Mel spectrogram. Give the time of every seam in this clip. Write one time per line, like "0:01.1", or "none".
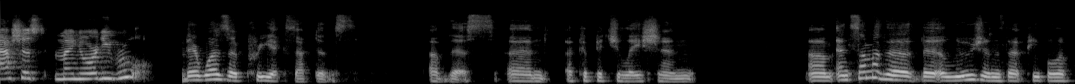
0:01.8
0:07.5

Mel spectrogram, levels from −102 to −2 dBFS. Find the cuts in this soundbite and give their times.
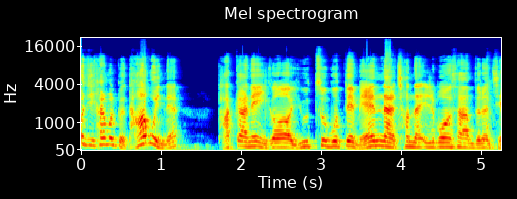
none

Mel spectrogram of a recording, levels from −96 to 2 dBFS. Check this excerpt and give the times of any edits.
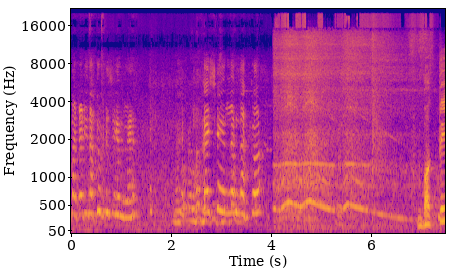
0:04.0

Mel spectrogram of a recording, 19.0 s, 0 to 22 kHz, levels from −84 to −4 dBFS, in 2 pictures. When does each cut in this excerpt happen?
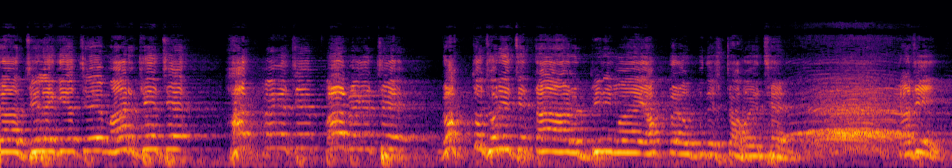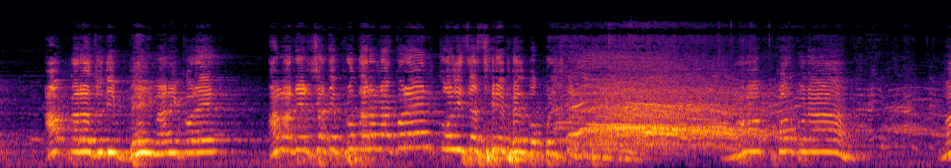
none

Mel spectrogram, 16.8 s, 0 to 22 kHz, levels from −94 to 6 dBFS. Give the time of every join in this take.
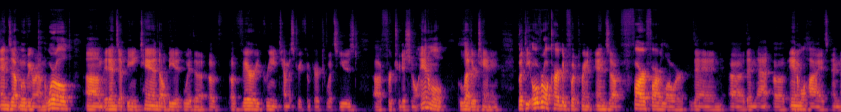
none

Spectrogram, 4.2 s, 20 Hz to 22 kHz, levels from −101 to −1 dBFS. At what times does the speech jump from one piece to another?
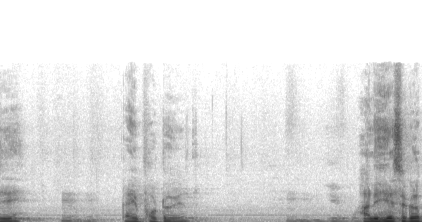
none

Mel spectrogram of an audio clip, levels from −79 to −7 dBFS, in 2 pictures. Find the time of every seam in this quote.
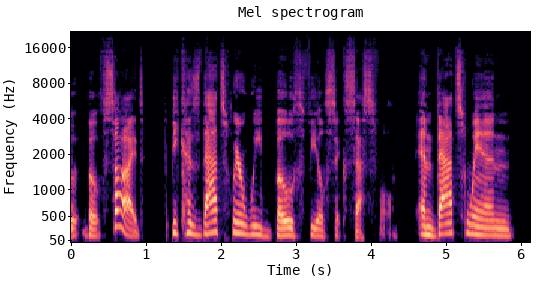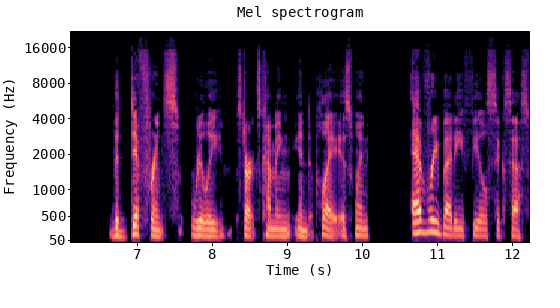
0:04.6

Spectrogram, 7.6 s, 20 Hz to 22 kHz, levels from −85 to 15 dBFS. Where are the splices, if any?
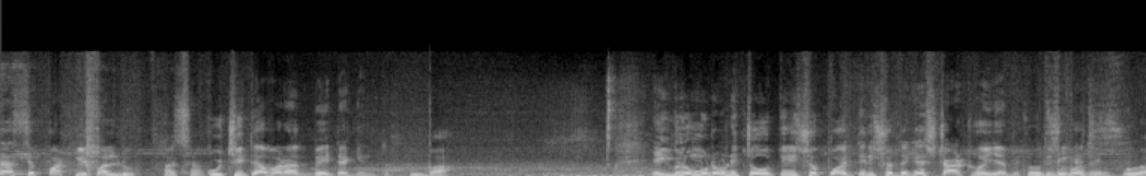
none

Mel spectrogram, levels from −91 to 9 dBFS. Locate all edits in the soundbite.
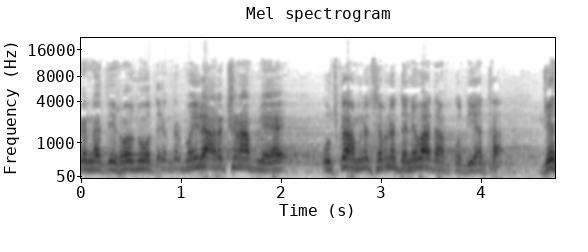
0:00.9

